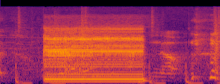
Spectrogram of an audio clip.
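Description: A game-show style buzzer sound effect: one loud, flat buzz about a second long that starts and stops abruptly, the kind used to mark a wrong answer.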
